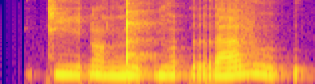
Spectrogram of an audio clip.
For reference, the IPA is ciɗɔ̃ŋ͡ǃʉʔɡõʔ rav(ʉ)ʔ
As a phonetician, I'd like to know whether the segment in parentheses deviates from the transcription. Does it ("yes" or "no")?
yes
